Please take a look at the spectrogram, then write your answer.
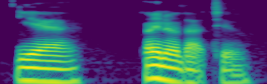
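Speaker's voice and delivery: ordinary delivery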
